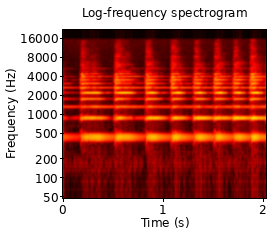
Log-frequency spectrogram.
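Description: Violin playing short, separate bow strokes on one repeated note, about five a second and getting quicker: a slow spiccato practice stroke, the bow dropped onto the string and drawn briefly across it, being sped up toward a real spiccato.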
